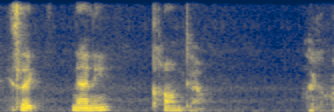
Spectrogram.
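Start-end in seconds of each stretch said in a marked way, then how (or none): 0.7-2.0 hushed mock calming voice; soft retold reassurance, almost whispered; imitating soothing child. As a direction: quietly play a child calming a parent. Son soothing his worried mother.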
